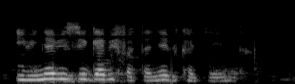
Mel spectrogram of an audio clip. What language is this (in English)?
Kinyarwanda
